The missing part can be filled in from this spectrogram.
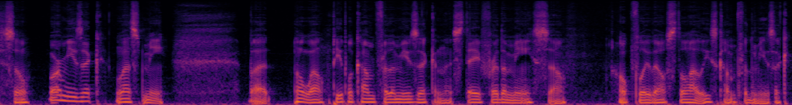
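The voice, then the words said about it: Shaky voice recovering from cold. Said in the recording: “getting over a cold, so my voice is still kind of shaky”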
